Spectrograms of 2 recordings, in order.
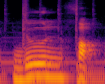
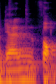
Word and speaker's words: Dune Fox: Ya, Dunfog. Bacanya bukan Danfog ya, tapi Dunfog.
